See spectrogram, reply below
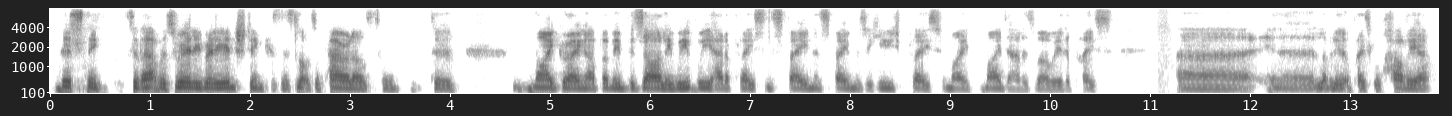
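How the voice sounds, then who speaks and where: A man's voice: medium pitch, level tone, brisk, breathy edge, dry recording, muffled recording. A middle-aged man, reflecting casually in an interview in a rambling, thoughtful, self-deprecating way. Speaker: interview guest, writer, director and actor.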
